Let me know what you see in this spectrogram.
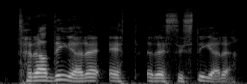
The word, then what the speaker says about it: Tradere et resistere: Den heter Tradere et resistere. – Med reservation för uttalet. – Nej, latin uttalas precis på det sättet.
